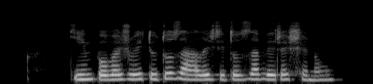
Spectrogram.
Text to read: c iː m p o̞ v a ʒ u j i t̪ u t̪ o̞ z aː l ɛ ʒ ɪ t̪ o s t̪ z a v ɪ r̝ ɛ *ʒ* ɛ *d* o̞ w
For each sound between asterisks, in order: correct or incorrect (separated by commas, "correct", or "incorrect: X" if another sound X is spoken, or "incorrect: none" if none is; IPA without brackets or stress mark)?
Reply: incorrect: ʃ, incorrect: n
